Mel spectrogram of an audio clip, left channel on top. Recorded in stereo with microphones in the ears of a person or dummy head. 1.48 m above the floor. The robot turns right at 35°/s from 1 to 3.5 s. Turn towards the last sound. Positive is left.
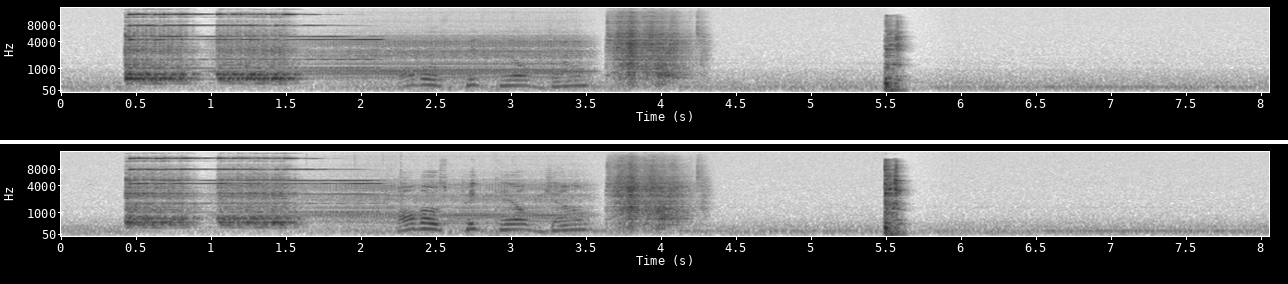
turn(degrees=-65)  # may be behind; listen again after turning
